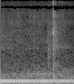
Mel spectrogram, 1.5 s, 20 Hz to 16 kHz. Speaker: i don't like how that motor telegraphs that 60 hertz hum into the beams which is quite loud and obnoxious actually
